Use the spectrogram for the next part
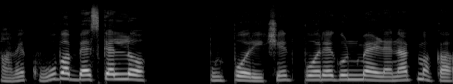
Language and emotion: Goan Konkani, sad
